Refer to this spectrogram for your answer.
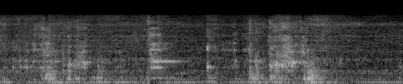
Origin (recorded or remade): remade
